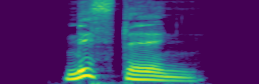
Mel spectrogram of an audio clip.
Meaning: plural of Mistel
- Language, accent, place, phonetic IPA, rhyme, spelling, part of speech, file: German, Germany, Berlin, [ˈmɪstl̩n], -ɪstl̩n, Misteln, noun, De-Misteln.ogg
